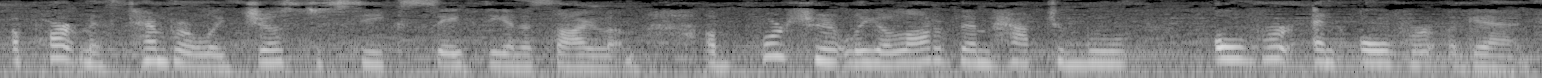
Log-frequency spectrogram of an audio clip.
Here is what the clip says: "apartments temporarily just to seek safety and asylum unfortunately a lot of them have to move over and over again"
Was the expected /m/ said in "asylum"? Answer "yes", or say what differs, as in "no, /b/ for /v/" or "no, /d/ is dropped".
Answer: yes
